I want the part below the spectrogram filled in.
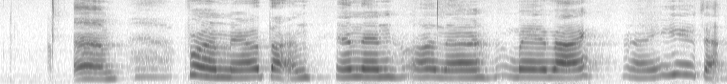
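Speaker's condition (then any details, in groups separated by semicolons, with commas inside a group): ALS; speech slowed early, voice changing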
